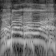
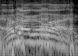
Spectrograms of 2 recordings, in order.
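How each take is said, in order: First: "I'm not gonna lie" said high and loud through laughter; real laughter over "I'm not gonna lie"; laughing. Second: Said in the usual way. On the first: Real, not acted. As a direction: laugh it out, still cracking up. Laughs, then repeats the phrase.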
